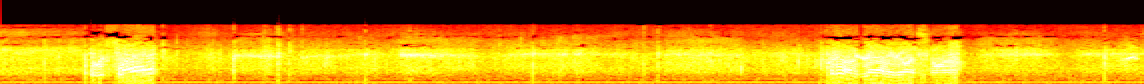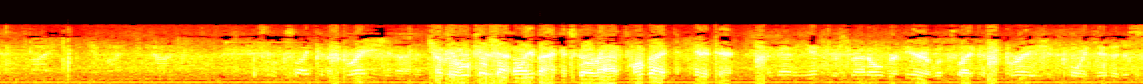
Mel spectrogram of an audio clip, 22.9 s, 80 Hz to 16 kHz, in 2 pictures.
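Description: Men's voices talking indistinctly on a low-fidelity tape recording, loudest in bursts about 8 seconds in and again from about 14 seconds on. Under the speech run a steady low hum and tape hiss.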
